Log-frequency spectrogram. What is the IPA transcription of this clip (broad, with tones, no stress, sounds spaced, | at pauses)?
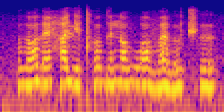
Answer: ð ɔ˧˥˧ ð ɛ˥˨ h a˥ lʲ ə˨˩ tʰ o˥ ɡ ə˥ n ɔ˥ v w ɔ˥˨ v ɐ˥˨ ð u˥˨ t͡ʃʰ ɯ˥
